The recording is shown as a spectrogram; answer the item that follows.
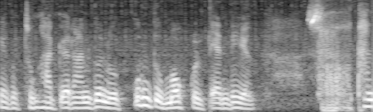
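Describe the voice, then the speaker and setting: A woman speaks at a fairly slow pace in a very deep, low voice with ordinary pitch variation, over noticeable background noise. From Korean-Chinese, Yanbian region of China. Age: 80s+. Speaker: North Korean defector. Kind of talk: life story interview. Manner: halting.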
